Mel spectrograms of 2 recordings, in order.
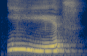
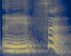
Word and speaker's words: иец: Санан, сун, компьютер, иец, ле. Послушайте внимательно. Как я произнесла слово «купить»? Иец. Не эца.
